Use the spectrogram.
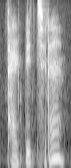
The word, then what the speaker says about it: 달빛: 소리인 뿌로 소리내는 경우예요 먼저 다의을 소리를 붙여서 달이라고 읽어요 달 다음에 빛이라는 말이 와서 달빛이 되는데요 달빛이랑 달에서 오는 빛이에요 따라서 달이 꾸며 주는 말이고이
